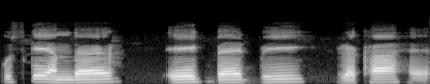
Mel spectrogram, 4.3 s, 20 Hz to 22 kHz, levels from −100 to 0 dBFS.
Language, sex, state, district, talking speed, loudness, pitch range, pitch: Hindi, male, Uttar Pradesh, Hamirpur, 95 wpm, -14 LUFS, 125-140 Hz, 130 Hz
